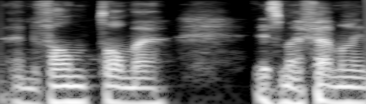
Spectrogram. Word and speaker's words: van Tomme: my first name and vom Toma is my family name and it's a it's a Dutch name mm II our company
